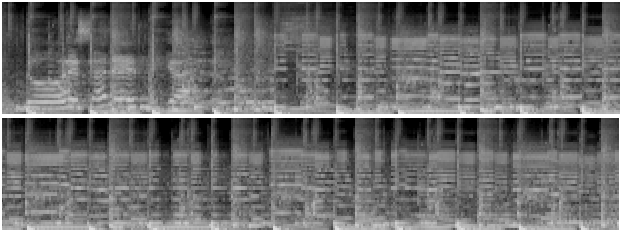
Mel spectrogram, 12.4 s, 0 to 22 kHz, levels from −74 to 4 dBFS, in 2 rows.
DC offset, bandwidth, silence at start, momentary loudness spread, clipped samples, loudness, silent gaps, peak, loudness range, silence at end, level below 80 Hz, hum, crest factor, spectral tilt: under 0.1%; over 20 kHz; 0 s; 3 LU; under 0.1%; -16 LUFS; none; 0 dBFS; 1 LU; 0 s; -22 dBFS; none; 16 dB; -4 dB/octave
